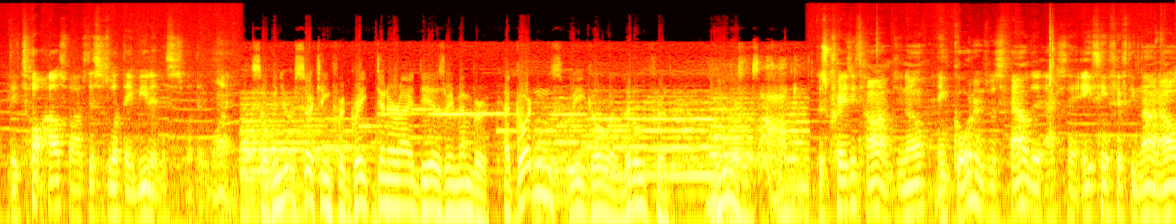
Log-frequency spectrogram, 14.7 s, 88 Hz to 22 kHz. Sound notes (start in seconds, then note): 3.2 commercial Voice; 8.3 voice fades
